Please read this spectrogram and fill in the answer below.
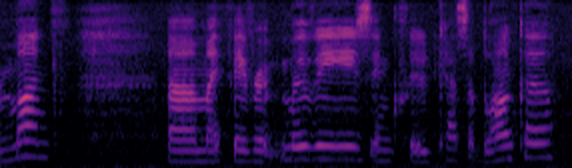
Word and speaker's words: Casablanca: My favorite movies include Casablanca, or Casablanca, if you know, I've heard it pronounced both ways, but in the movie it's Casablanca.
